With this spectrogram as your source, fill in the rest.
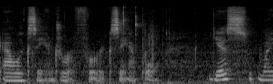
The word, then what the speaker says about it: Alexandra: and I've been called Alexandria I've been called Alexander um so basically people combine Alexander with Alexandra which is extra and you know things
